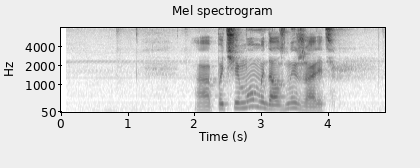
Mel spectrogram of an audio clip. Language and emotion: Russian, neutral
